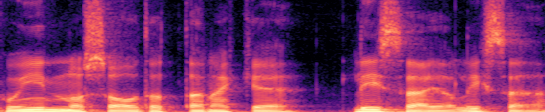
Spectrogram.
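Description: Very slowly and with fairly even intonation, a man with a non-native accent speaks in a dark, mellow tone, captured in a very clean recording with a silent background. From Afghanistan. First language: not Finnish (speaking Finnish). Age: 20s. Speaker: student. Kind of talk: interview. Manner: halting, many fillers.

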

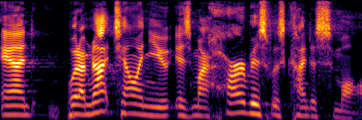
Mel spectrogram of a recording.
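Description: On a very clean recording with a silent background, a man with a high pitch for a man and a bright, sharp tone speaks at a fairly slow pace. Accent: Californian. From California, US. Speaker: pastor. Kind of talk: sermon. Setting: church. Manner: casual, conversational.

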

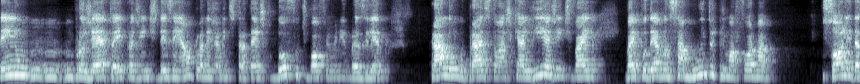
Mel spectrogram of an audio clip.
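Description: Her medium-pitched voice stays monotone and flat as the woman talks at a fairly quick pace. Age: 30s. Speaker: former professional footballer. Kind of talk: interview.

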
